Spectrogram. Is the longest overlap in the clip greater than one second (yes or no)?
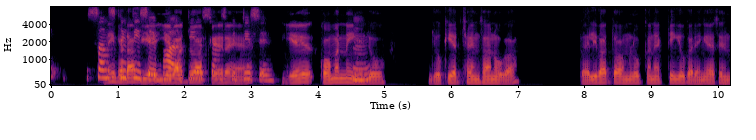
yes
